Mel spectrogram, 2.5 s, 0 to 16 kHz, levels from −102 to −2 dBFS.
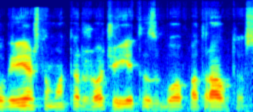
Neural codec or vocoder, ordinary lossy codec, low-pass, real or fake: none; Opus, 16 kbps; 14.4 kHz; real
